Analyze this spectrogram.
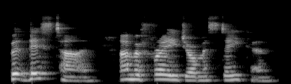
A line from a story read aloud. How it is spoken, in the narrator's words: called out over his shoulder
